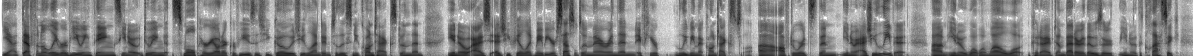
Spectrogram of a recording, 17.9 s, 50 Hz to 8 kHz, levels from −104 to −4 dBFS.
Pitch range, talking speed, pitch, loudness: 155-170 Hz, 230 wpm, 160 Hz, -19 LUFS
